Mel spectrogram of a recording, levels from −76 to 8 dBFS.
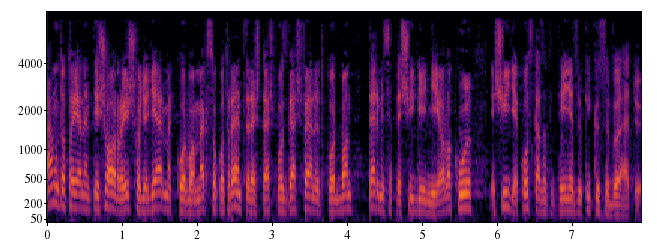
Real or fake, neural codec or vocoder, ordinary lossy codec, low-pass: real; none; none; 7.2 kHz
